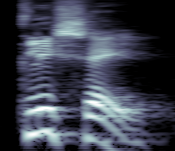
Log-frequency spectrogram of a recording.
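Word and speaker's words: cliché: फिर से बताता हूँ आपको, the word has an accent mark. ई के ऊपर अगर एक्सेंट मार्क हो तो ई साइलेंट नहीं होगा, उसका उच्चारण होता है।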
